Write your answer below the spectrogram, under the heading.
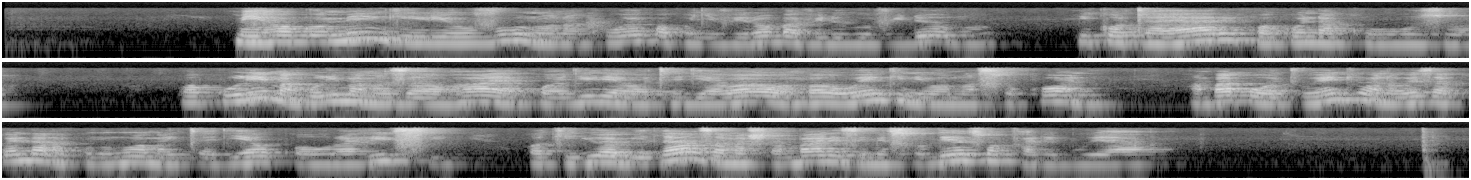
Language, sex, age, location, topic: Swahili, female, 25-35, Dar es Salaam, agriculture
